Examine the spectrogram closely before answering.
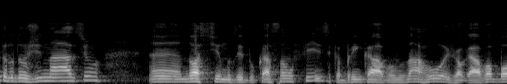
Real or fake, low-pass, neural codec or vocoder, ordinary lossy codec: real; 7.2 kHz; none; AAC, 48 kbps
